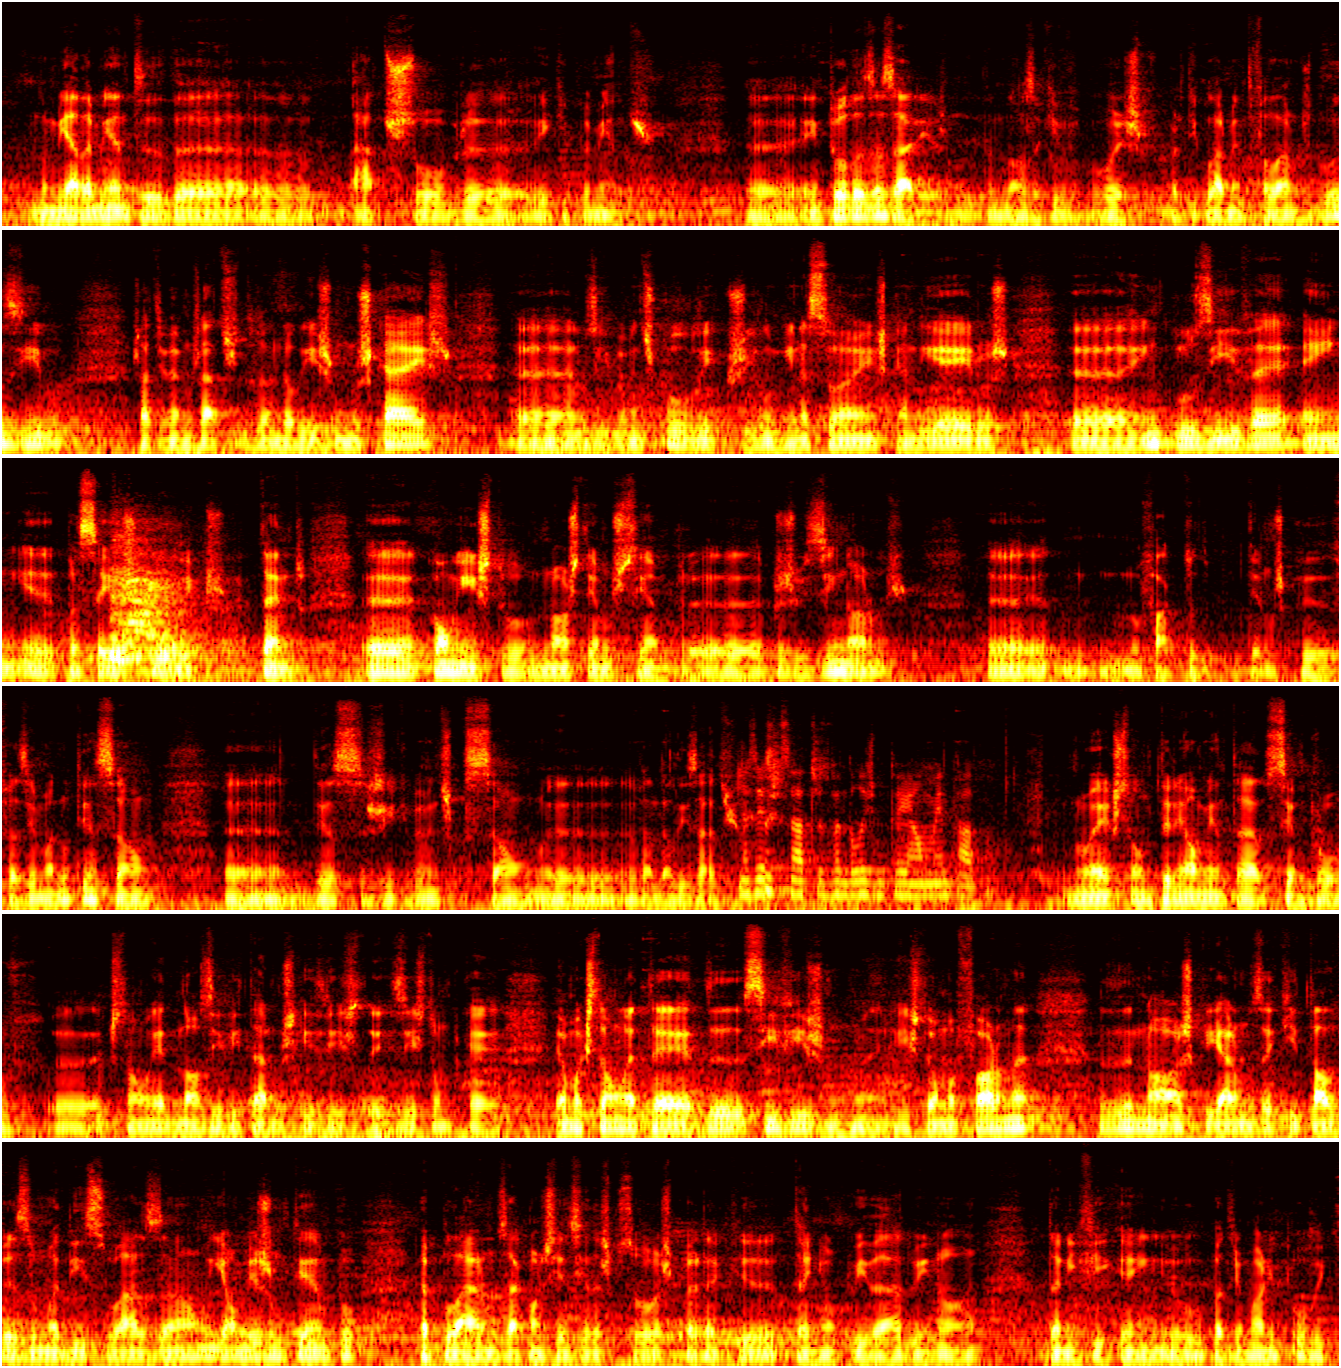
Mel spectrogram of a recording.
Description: O autarca ainda acrescentou que esta poderá ser uma forma de dissuasão para apelar à consciência da população para não danificar o património público:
